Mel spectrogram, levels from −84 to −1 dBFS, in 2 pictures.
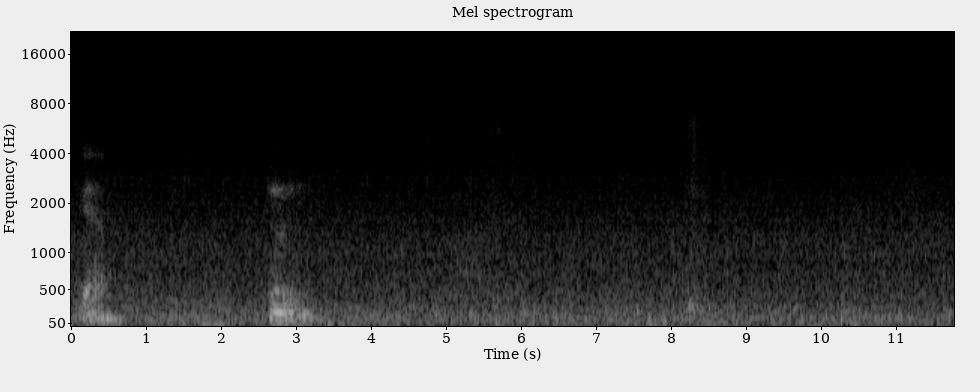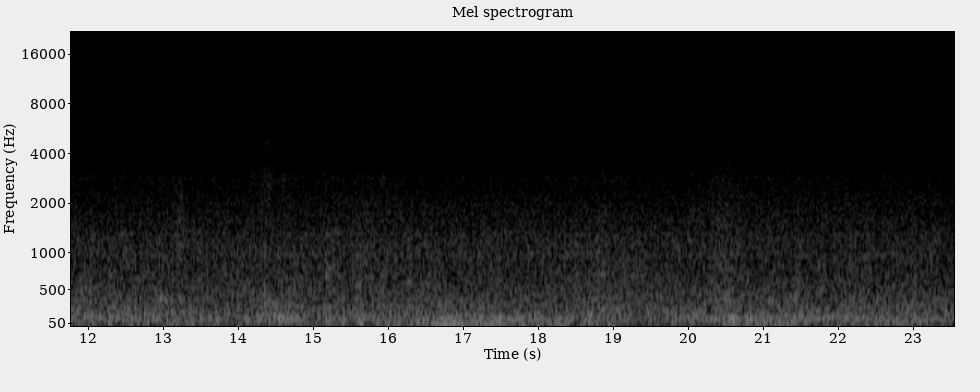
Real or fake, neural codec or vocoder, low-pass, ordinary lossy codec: fake; vocoder, 44.1 kHz, 128 mel bands, Pupu-Vocoder; 7.2 kHz; Opus, 16 kbps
